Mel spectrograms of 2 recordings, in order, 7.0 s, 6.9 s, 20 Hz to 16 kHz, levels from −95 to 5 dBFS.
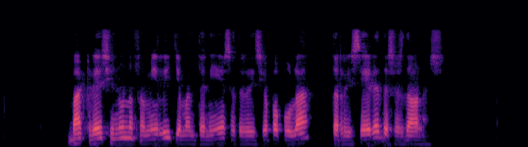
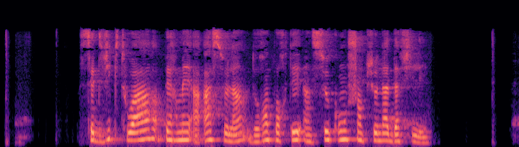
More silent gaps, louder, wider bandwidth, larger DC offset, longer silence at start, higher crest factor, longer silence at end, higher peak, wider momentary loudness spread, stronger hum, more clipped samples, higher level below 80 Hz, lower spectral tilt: second, 4.27-4.31 s, 4.38-4.43 s vs 0.47-0.58 s, 0.68-0.72 s; second, -41 LUFS vs -19 LUFS; about the same, 7.6 kHz vs 7.8 kHz; neither; first, 0.9 s vs 0.05 s; first, 24 dB vs 18 dB; about the same, 1.15 s vs 1.2 s; second, -18 dBFS vs -2 dBFS; about the same, 8 LU vs 7 LU; neither; neither; second, under -90 dBFS vs -60 dBFS; second, -1 dB/octave vs -5 dB/octave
